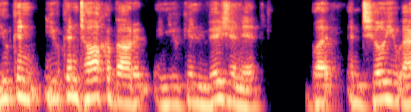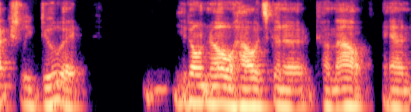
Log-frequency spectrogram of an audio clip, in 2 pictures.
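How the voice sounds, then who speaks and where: Somewhat breathy speech at a moderate pace. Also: man. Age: 60s. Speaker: martial arts scholar. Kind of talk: interview. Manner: halting, many fillers and restarts.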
